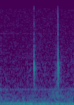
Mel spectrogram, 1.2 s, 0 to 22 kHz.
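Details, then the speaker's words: Philips HeartStart OnSite AED in a CPR demonstration after a shock is delivered: two sharp metronome ticks about 0.4 s apart (about 100–120/min) over room hum, pacing chest compressions with the heel of the hand at the centre of the chest. "place the heel of one hand in the center of the chest between the nipples place your other hand on top of the first push the chest down firmly two in keep time with the beat"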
